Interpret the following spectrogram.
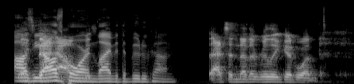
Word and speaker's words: Budokan: can i get to buda con she's like i said and she didn't know what i was talking about oh budokan i said it wrong that's how i know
